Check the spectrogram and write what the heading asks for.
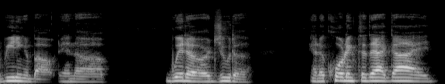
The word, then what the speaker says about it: Whydah: But as we can see here, a PhD scholar writes that the people today in that town still pronounce their town in their native tongue as Judah.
